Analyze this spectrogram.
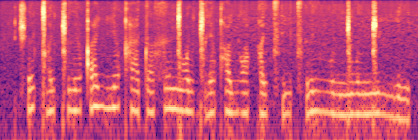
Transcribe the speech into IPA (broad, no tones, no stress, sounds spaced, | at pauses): t͡ʃʼ ɘ ɡ͡ǀ ɐ lʲ ǁ ɨ lʲ qʼ i ʎ i lʲ qʰ e t ɐ x ɘ ŋ͡ǀ ɔ lʲ ɡ͡ǁ e lʲ qʰ u ʎ ɔ q ɘ lʲ t͡sʼ i t͡sʼ ɨ lʲ ʎ u lʲ ŋ͡ǀ u lʲ ŋ͡ǁ i lʲ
